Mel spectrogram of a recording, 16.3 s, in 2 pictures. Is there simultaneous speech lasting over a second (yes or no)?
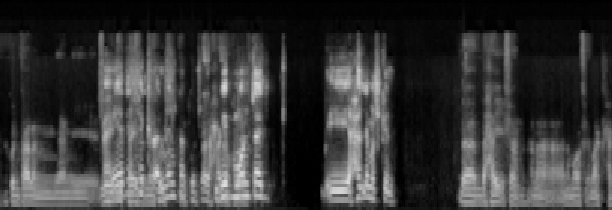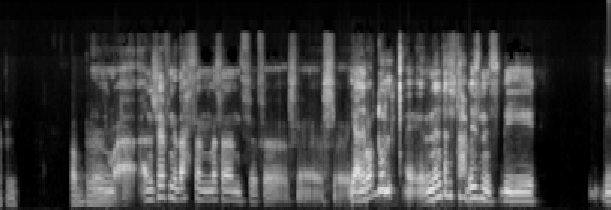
yes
